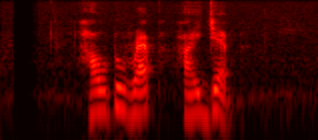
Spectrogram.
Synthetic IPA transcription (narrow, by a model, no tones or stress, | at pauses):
hawʈuɾɛphajd͡ʒɛb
